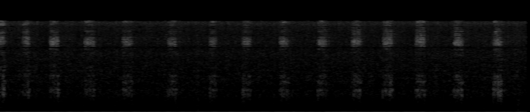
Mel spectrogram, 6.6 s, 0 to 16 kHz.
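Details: Three wild hedgehogs in a garden in Somerset on the night of 2 July 2020, during courtship: a steady train of breathy puffing snorts repeated roughly twice a second, low in level with light background hiss.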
